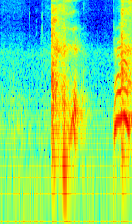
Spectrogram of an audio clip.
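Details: Four-month-old baby sneezing: two short, sudden bursts of air, a sneeze followed by a second one.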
